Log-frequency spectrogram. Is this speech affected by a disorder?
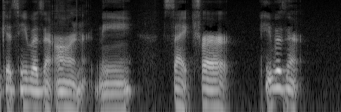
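Yes: cerebral palsy.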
